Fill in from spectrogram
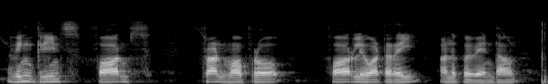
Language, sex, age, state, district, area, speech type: Tamil, male, 45-60, Tamil Nadu, Viluppuram, rural, read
